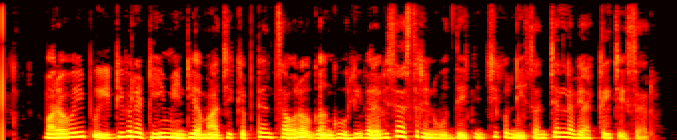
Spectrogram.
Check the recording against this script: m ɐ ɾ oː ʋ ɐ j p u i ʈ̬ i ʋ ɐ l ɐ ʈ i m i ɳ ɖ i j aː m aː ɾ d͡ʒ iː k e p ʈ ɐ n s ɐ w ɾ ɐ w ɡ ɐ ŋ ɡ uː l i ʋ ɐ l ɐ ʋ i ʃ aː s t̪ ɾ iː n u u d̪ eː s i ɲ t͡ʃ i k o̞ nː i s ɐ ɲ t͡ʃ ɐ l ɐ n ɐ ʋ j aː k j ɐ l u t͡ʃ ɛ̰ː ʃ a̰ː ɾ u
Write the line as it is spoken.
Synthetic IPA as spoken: m ɐ ɾ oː ʋ ɐ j p u i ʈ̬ i ʋ ɐ l ɐ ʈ iː m i ɳ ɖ i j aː m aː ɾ d͡ʒ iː k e p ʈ ɐ n s ɐ w ɾ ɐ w ɡ ɐ ŋ ɡ uː l i ʋ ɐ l ɐ ʋ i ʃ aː s t̪ ɾ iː n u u d̪ː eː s i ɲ t͡ʃ i k o̞ nː i s ɐ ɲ t͡ʃ ɐ l ɐ n ɐ ʋ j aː k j ɐ l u t͡ʃ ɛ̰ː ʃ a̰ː ɾ u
